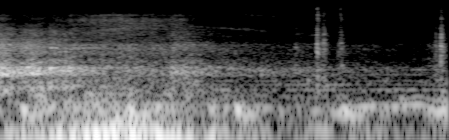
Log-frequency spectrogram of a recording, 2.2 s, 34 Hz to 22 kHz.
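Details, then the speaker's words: Nissan X-Trail T31 diesel with EDC16 after a used ECU was programmed with an Autel IM608, running with the air filter and mass airflow sensor off: catches quickly, settles into a steady low idle with a brief rev; normal start. "So that's it. All done. Starts, but the air filter's off, so mass sensor's off."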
